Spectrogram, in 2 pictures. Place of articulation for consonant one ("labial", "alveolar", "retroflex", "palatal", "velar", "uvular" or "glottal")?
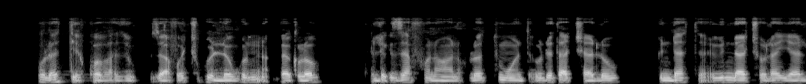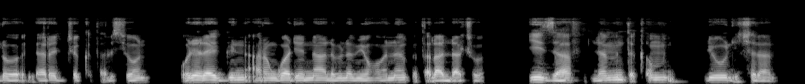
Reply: glottal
